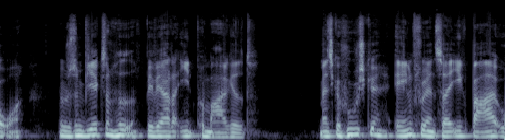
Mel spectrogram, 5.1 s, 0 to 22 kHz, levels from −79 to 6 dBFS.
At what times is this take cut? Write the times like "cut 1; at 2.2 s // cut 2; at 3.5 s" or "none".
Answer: cut 1; at 3.0 s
